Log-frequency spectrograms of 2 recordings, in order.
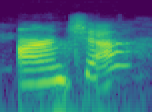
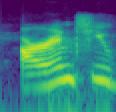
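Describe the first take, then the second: First: The word 'you' is reduced to 'ya' and linked. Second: The word 'you' is said fully and separately. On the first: "I would say, aren't ya" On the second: "instead of saying"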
